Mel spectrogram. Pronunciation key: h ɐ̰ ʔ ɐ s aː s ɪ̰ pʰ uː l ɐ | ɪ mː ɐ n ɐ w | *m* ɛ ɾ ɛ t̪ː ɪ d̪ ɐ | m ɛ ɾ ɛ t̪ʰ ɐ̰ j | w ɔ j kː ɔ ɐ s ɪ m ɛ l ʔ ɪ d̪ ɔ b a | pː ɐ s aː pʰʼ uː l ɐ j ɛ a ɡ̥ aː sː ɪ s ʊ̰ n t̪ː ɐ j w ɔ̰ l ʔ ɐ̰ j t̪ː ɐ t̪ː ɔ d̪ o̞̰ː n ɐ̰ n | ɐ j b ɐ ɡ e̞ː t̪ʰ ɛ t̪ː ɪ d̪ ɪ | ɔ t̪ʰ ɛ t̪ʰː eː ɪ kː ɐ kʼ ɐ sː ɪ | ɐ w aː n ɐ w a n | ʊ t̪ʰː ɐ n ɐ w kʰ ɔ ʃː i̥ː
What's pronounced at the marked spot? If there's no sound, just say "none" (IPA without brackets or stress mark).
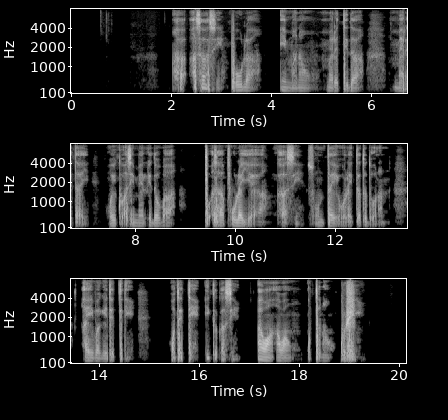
m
